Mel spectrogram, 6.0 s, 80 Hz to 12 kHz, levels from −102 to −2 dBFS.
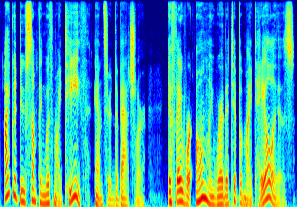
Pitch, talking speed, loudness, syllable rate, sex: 150 Hz, 210 wpm, -21 LUFS, 5.8 syllables/s, female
